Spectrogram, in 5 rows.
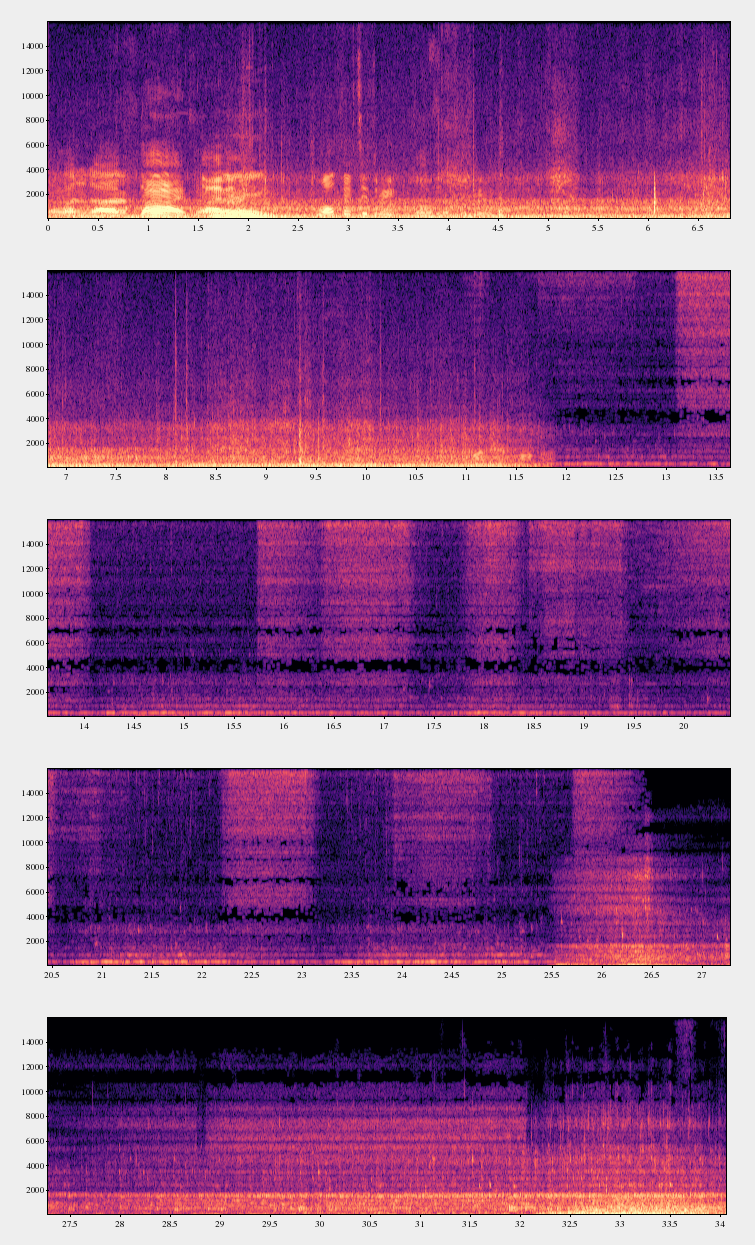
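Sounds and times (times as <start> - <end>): faint underwater hum: 0.0 - 34.0
diver's exhaled air bubbles: 25.5 - 34.0.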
